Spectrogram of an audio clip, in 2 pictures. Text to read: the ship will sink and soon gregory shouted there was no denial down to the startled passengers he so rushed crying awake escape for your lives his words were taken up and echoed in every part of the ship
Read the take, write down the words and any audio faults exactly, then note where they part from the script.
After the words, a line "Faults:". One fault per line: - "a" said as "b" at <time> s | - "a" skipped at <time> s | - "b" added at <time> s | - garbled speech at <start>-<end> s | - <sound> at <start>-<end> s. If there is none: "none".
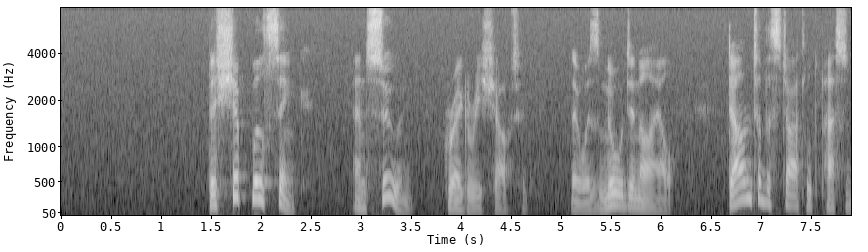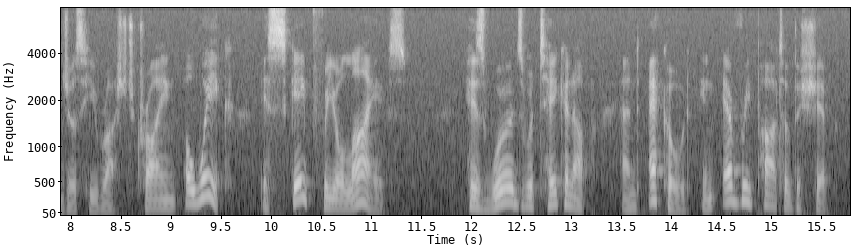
the ship will sink and soon gregory shouted there was no denial down to the startled passengers he rushed crying awake escape for your lives his words were taken up and echoed in every part of the ship
Faults:
- "so" skipped at 8.2 s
